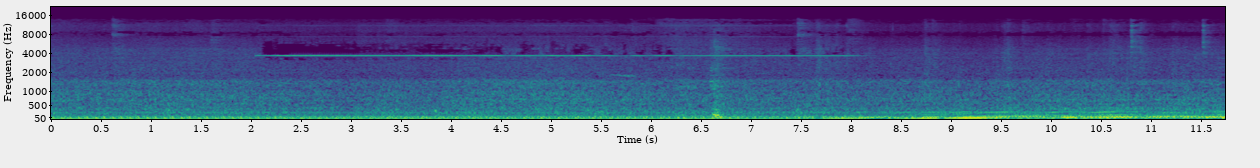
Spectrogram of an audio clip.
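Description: A bus engine rumbles low and steady, growing louder as the bus pulls away.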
